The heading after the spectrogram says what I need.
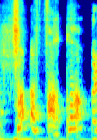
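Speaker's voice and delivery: high-pitched disbelief, not shouted; retold squeak of amazement; incredulous outburst. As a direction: react in high, stunned disbelief. Retold shock at psychic's claim.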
